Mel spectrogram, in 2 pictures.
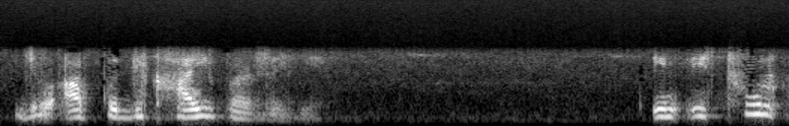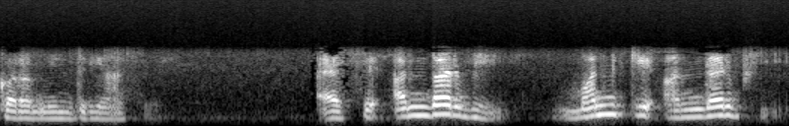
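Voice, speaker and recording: A woman leads a guided meditation as a teacher, pausing between short, measured phrases in a husky, creaky voice. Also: on the low side. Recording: thin phone-like sound.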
